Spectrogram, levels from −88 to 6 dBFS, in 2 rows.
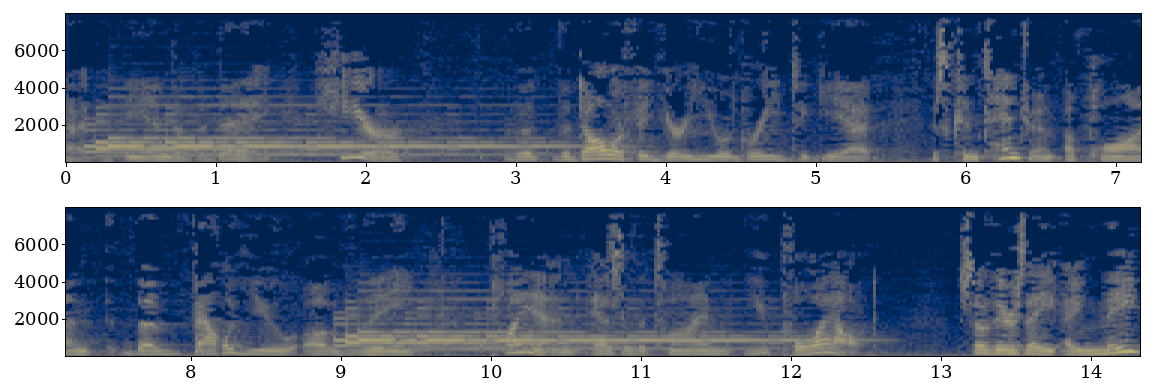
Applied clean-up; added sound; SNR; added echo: none; Guitar; 0 dB; none.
